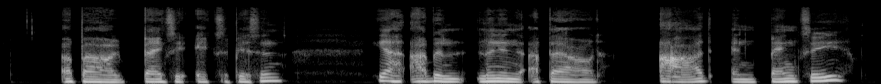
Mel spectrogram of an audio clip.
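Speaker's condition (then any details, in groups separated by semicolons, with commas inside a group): Down syndrome; age 21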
